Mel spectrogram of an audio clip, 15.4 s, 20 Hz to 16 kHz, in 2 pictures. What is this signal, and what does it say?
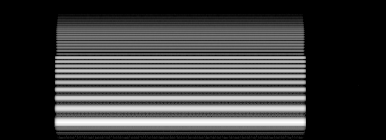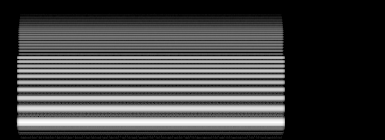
Ship horn signal, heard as a ship's horn, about 390 Hz. 2 long. At sea: a vessel under power that has stopped in fog.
